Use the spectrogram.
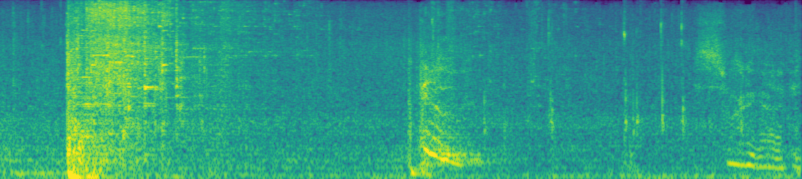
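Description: Glass shatters in The Last of Us Part II, one loud sharp crash followed by a quieter second break and scattered tinkling shards, close and alone with no talk.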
